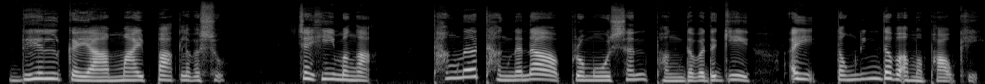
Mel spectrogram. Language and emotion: Manipuri, sad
